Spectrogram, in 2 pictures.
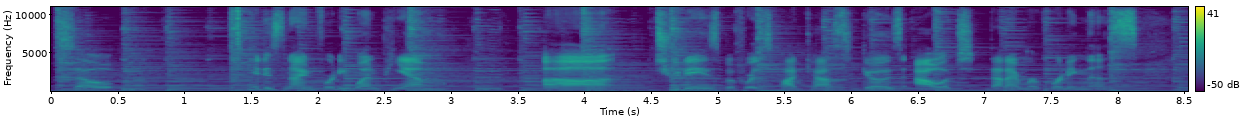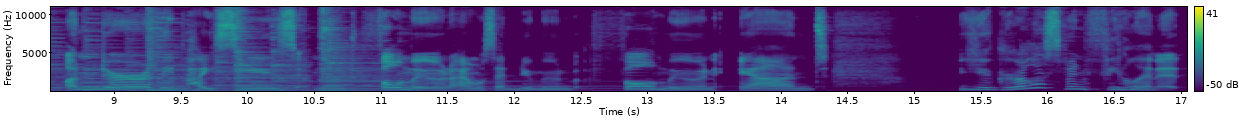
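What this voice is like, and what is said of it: Relaxed, flowing late-night voice. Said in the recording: “my voice is very like flowy, end of day”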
